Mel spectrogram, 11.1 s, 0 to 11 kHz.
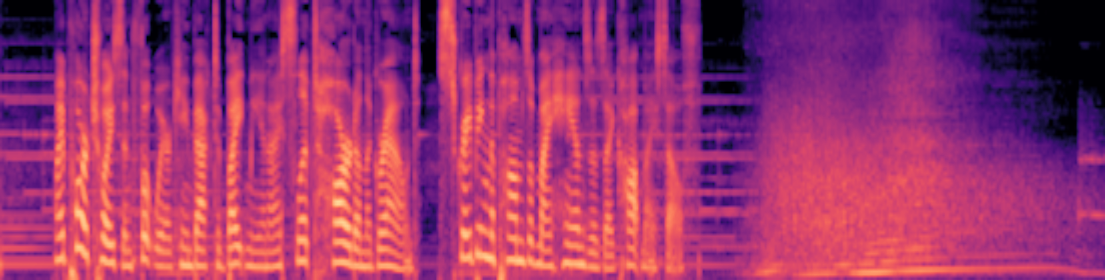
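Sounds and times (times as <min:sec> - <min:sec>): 
speech: 0:00.6 - 0:07.0
car engine revving and pulling away: 0:07.4 - 0:11.0
road and tire noise: 0:07.4 - 0:11.0.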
